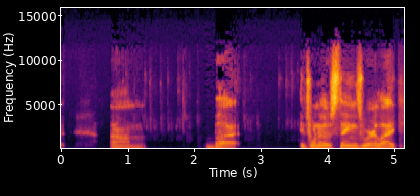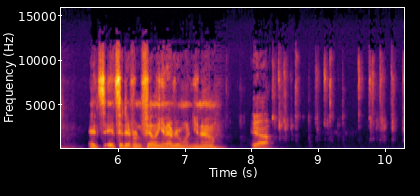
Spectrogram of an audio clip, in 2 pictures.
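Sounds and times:
speech: 0.7s - 1.4s, 2.2s - 2.8s, 3.6s - 8.6s
computer keyboard typing with crisp clicky keystrokes: 1.2s - 3.7s, 7.1s - 10.2s.

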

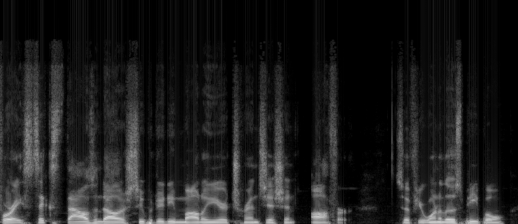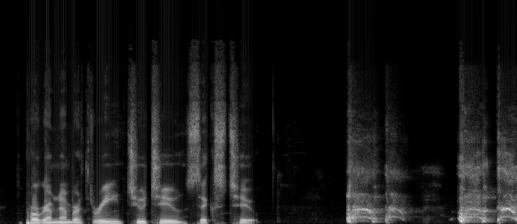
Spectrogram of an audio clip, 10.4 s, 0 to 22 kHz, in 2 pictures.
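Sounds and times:
speech: 0.0s - 7.8s, 8.7s - 9.2s
person coughing from a tickle in the throat: 8.7s - 10.3s.

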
